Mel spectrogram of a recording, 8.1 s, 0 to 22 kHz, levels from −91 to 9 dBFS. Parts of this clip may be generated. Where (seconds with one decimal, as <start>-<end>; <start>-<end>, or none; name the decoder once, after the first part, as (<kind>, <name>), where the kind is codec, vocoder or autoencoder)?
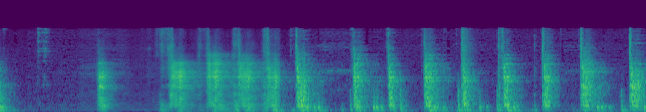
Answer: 1.0-3.5 (vocoder, Vocos)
